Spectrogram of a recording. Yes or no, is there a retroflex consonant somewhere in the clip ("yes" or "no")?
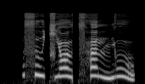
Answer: no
